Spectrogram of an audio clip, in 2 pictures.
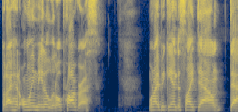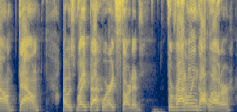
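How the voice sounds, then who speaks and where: A woman's voice: mid-range voice, fairly even intonation, a little slow, fairly bright tone. A woman reading a children's book aloud as first-person narrator, with dramatic, emphatic storybook phrasing.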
